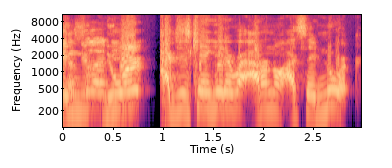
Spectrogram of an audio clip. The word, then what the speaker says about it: Newark: But it's spelled Nork.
